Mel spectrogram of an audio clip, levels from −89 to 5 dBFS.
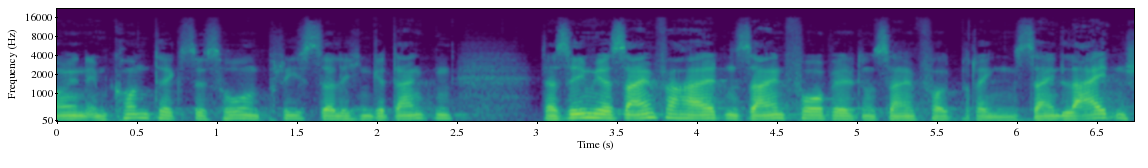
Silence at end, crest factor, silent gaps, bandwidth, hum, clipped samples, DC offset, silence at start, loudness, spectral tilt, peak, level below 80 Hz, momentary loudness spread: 0 s; 18 dB; none; 14 kHz; none; under 0.1%; under 0.1%; 0 s; -19 LUFS; -6.5 dB/octave; 0 dBFS; -46 dBFS; 8 LU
